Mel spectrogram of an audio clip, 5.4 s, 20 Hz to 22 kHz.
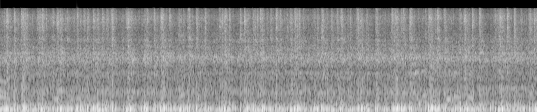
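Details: LS1 V8-swapped Datsun 240Z: loud, lumpy idle with an uneven, loping, stumbling beat instead of a smooth steady pulse; rough idle, cause unclear.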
